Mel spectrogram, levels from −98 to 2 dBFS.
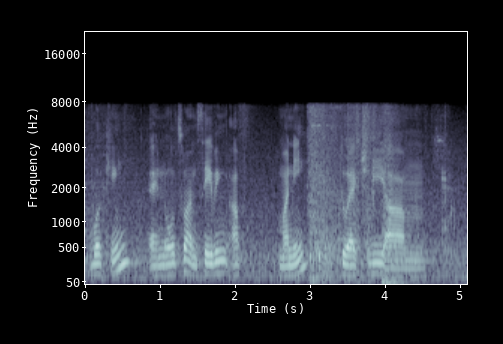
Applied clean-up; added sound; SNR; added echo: none; Musical instrument; 14 dB; none.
